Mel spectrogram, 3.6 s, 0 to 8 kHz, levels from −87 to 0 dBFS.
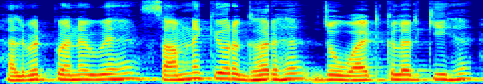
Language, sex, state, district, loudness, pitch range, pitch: Hindi, male, Jharkhand, Deoghar, -14 LUFS, 165-185 Hz, 170 Hz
